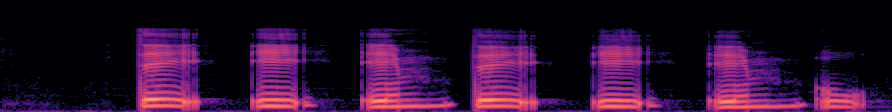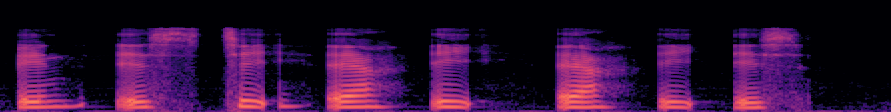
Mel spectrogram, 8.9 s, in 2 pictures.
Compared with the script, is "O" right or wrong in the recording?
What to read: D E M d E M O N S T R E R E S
right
